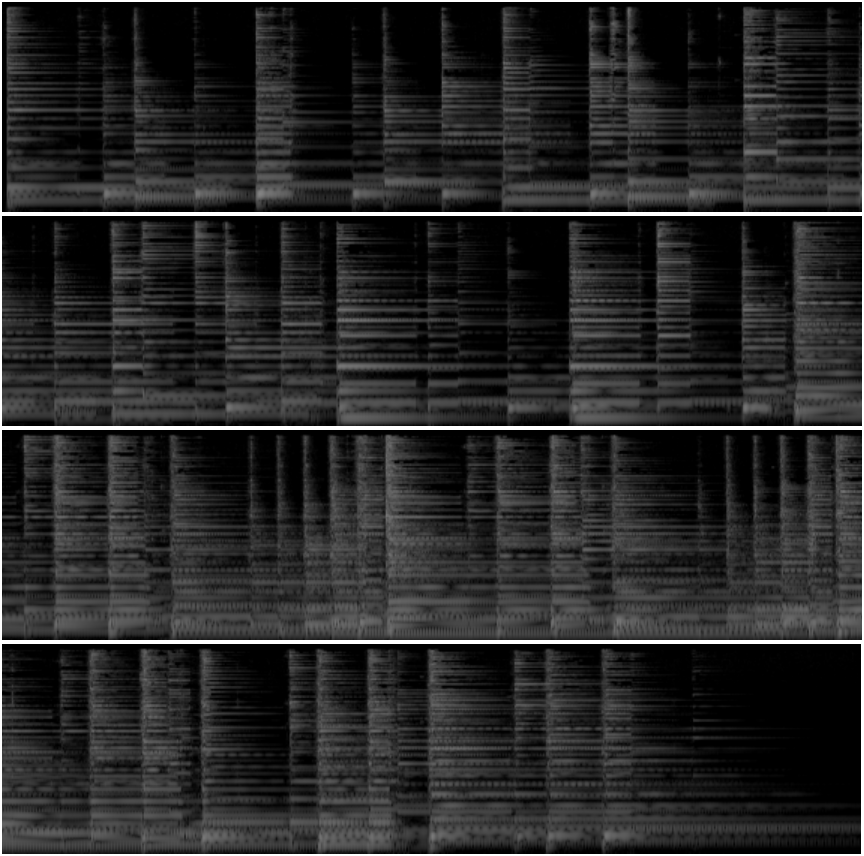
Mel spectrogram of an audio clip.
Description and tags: Unmodified Guitar
Self-written and recorded music
Guitar, Acoustic, Music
